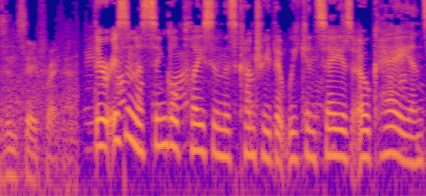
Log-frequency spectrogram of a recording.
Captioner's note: through translator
